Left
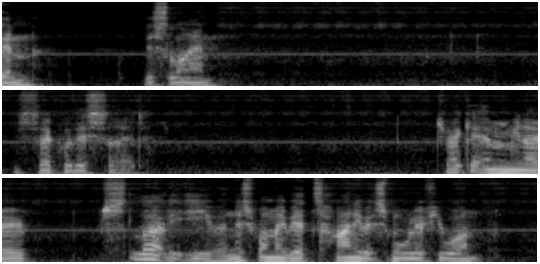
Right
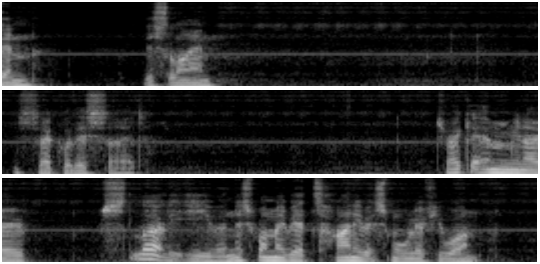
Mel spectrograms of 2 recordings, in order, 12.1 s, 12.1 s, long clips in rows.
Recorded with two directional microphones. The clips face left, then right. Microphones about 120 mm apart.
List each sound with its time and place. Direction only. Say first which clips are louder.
0.0 s speech: right 3 dB; 20° right (ahead or behind)
4.1 s speech: right 2 dB; 25° right (ahead or behind)
7.2 s speech: right 4 dB; 20° right (ahead or behind)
